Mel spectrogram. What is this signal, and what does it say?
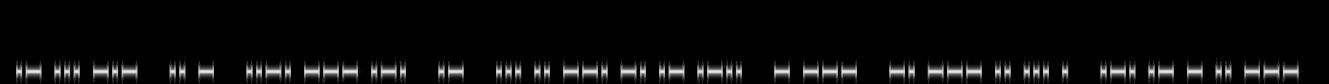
Morse code, heard as a keyed tone, about 25 wpm, 600 Hz. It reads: ASK IT FOR A SIGNAL TO NOISE RATIO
